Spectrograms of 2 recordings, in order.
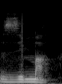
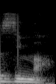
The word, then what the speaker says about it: зима: réduit pas en russe, donc on prononcera zima, en insistant bien sur le ma. Это zima. Encore une fois, Z, I, mon M et mon A. Это зима.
